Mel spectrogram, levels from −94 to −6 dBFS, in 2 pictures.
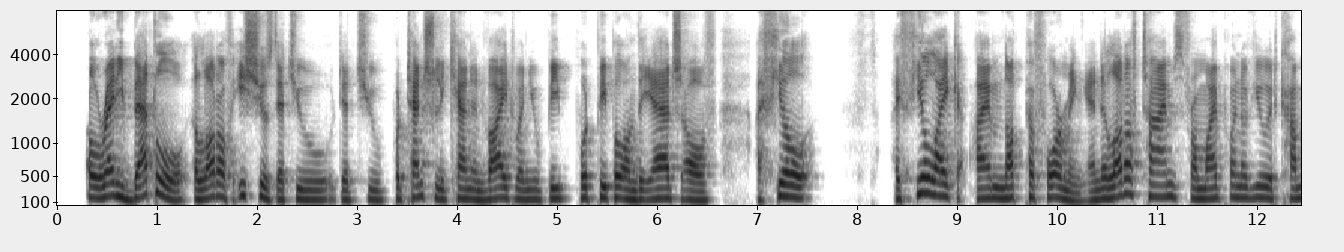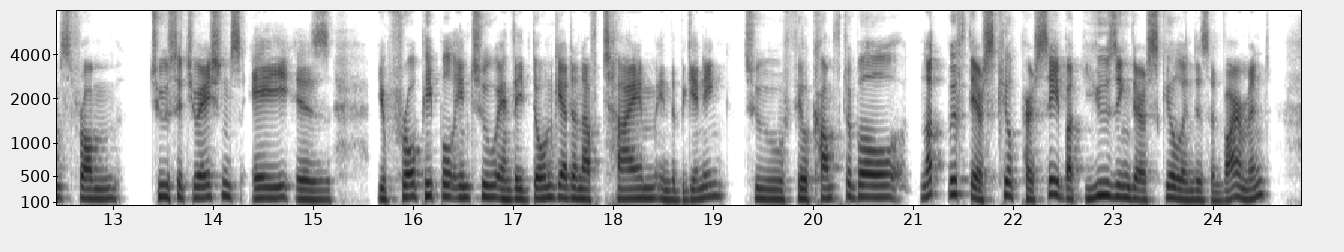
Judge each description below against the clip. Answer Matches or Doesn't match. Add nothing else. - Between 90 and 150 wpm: Doesn't match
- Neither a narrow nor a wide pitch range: Matches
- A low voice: Doesn't match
